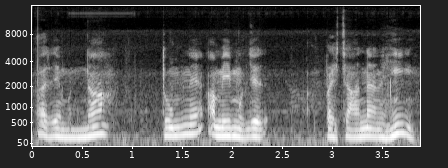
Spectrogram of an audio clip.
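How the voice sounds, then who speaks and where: A man's voice: high voice, measured pace. A man voicing a talking dog, kindly but stern guardian of a magic well, in a cartoon moral story, speaking solemnly. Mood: solemn warning. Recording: dull, noisy home recording.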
